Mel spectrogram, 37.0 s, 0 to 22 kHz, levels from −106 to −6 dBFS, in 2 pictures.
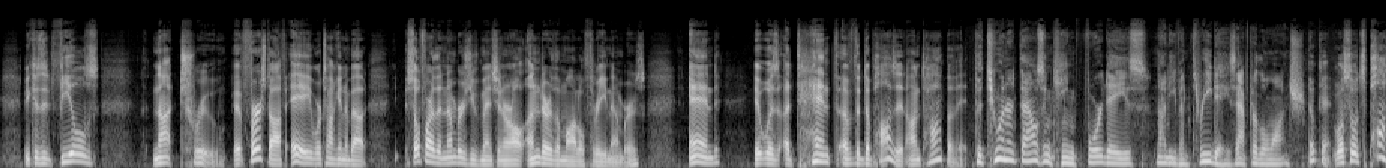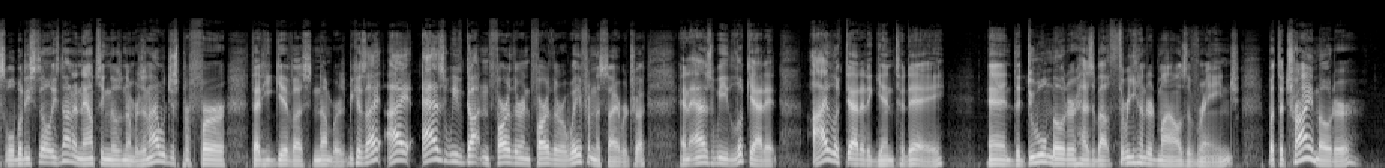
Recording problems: none

